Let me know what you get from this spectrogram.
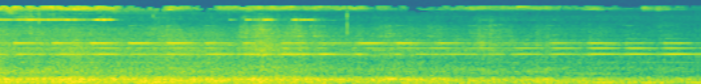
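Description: Double-stack container freight train rolling away, a low rumble of wheels on the rails that slowly fades.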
